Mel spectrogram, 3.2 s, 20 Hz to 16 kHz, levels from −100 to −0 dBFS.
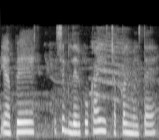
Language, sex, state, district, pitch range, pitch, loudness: Hindi, female, Tripura, West Tripura, 225-255 Hz, 240 Hz, -15 LUFS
